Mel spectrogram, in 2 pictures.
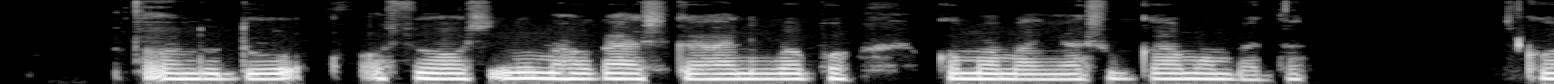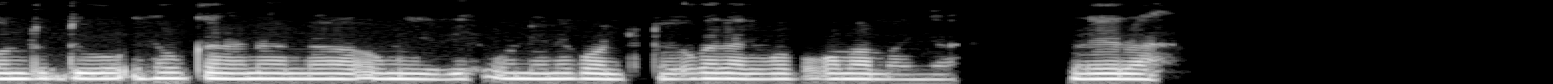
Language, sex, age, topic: Oshiwambo, male, 18-24, agriculture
